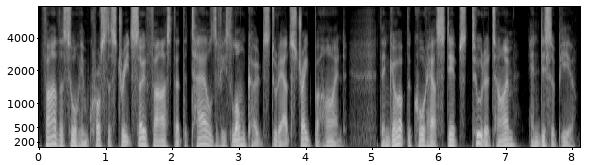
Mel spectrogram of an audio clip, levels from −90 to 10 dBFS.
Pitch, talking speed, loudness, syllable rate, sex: 105 Hz, 235 wpm, -19 LUFS, 5.0 syllables/s, male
